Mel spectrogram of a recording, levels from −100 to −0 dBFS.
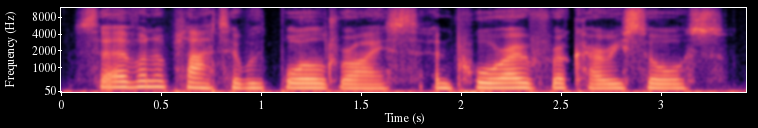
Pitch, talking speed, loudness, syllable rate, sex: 185 Hz, 230 wpm, -17 LUFS, 5.9 syllables/s, female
